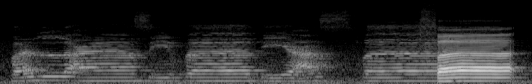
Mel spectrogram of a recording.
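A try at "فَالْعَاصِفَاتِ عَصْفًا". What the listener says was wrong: Fal'asifa, agak buka rahangnya. Bukan fa, tapi fa.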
